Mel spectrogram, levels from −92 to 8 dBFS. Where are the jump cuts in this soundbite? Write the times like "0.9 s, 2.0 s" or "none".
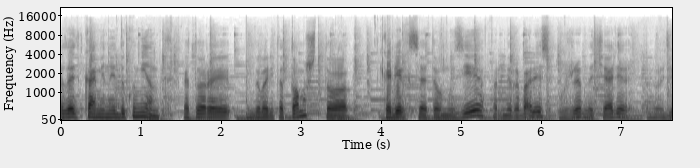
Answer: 1.4 s, 2.3 s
